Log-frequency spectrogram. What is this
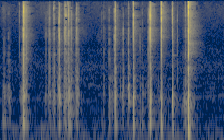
opening hard make up case
Opening a metal clip on a hard carry makeup case.
clip, cacophonous, carry-case, close, hard, metal, open, case, OWI, closing, opening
